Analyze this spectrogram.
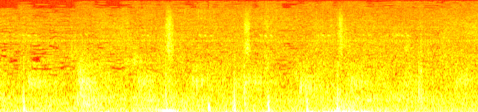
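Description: Paper rustles and crinkles softly close by.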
